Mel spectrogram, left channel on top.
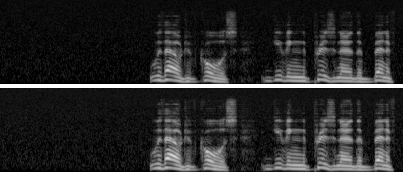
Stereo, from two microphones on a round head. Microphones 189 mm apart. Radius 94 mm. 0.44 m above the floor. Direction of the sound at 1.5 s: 20° right (ahead or behind).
